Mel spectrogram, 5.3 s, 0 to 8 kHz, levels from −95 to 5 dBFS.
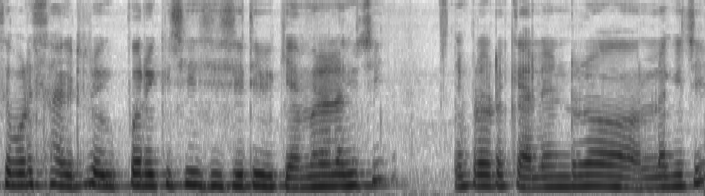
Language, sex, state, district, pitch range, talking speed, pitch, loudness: Odia, male, Odisha, Nuapada, 160-180 Hz, 145 wpm, 170 Hz, -14 LUFS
